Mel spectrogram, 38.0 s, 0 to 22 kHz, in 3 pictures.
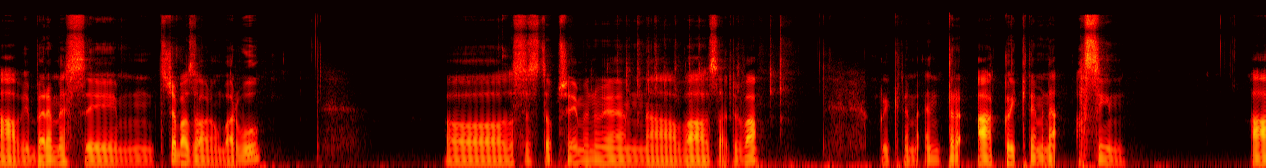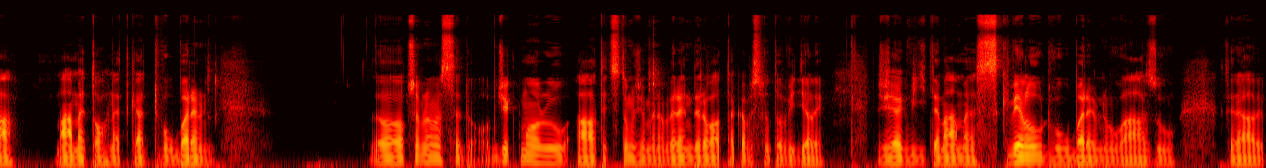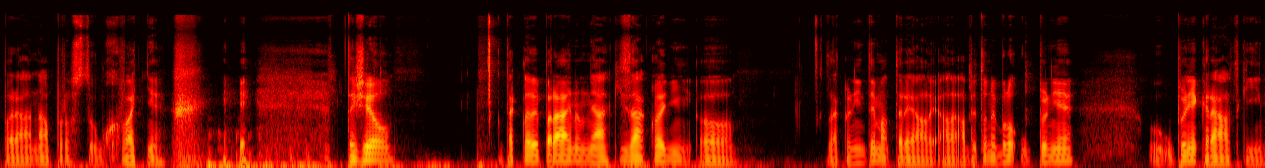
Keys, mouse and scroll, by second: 4.9 click, 5.3 click, 10.7 click, 11.9 middle click, 12.9 middle click, 14.7 Tab, 15.1 middle click, 16.1 middle click, 29.0 Escape, 34.1 middle click, 35.2 shift+middle click.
